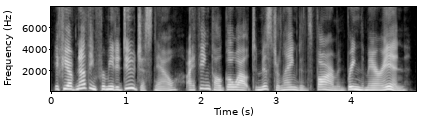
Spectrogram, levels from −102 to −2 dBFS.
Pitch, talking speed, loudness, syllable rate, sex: 220 Hz, 295 wpm, -18 LUFS, 5.6 syllables/s, female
